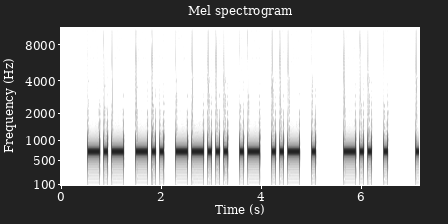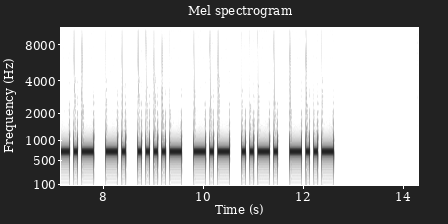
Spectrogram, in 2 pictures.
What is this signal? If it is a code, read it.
Morse code, heard as a keyed tone, about 15 wpm, 700 Hz. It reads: KD7AUE DE KN4KFX
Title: USA Callsign DE Callsign - 6 Characters - 15wpm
